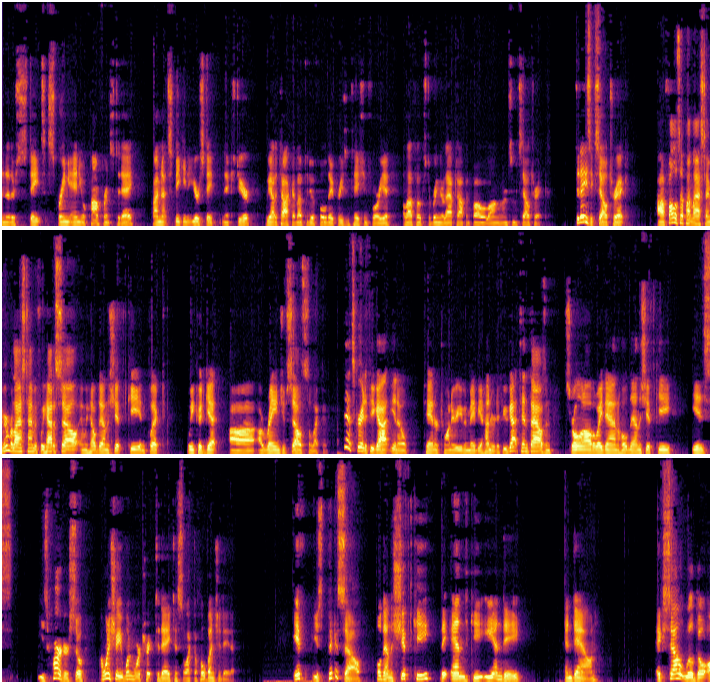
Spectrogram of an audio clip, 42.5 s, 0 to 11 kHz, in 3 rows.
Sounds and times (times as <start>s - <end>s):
Speech: 0.0s - 10.9s, 11.5s - 33.0s, 34.2s - 38.8s, 39.6s - 40.4s, 41.4s - 42.4s.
